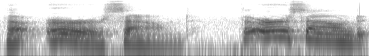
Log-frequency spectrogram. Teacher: it is like a mix of the a vowel sound sometimes called the schwa and the r sound it is a mid-central vowel like the uh vowel sound and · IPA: /ər/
